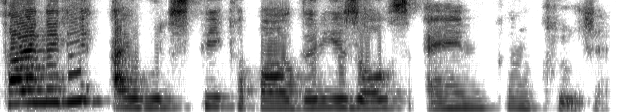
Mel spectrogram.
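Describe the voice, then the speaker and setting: Egyptian woman presenting, careful and halting. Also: medium pitch, expressive, darkish tone, poor audio. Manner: careful, halting, repeats words. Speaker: associate professor, presenter. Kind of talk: academic conference presentation. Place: virtual conference call.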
